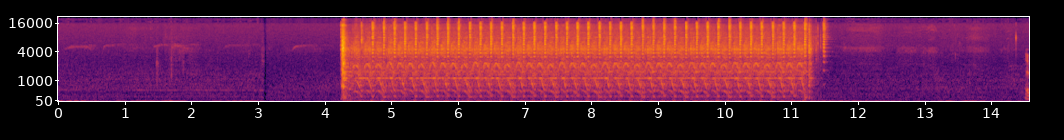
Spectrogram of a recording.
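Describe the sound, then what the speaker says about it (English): A four-cylinder car engine cranks on its starter during a compression test with the throttle held open, a loud rapid rhythmic churning lasting about seven seconds before stopping, set between quieter background with faint birds. "So ask a friend to hit the starter and dip the throttle at the same time."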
